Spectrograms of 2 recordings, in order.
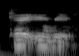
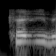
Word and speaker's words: keV: What is the wavelength of an X-ray photon with the energy 10 keV? KeV is how they say it sometimes. It's kilo electron volts, but most people just say KeV.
